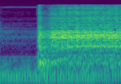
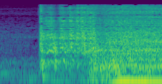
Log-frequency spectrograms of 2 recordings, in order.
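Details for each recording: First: KIA Visto that broke down on the road, cranked: starter spins fast and even with no compression chuffs and no firing; suspected broken timing belt, to be confirmed under distributor cap, no compression. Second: KIA Visto that would not start with no compression from a snapped timing belt, started after timing belt replacement: cranks and catches quickly, blips once or twice, then settles to a steady, even idle with no knocks or misses; runs healthy.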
